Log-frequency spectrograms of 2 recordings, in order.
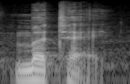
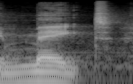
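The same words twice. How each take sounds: First: "mate" as muh-TAY, two syllables; correct Mate. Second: "mate" like roommate, one syllable MAYT; mate as English word. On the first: Correcting the one-syllable habit, muh-TAY. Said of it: "but it's actually mate". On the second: The old mistake with the word, MAYT. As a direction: say "mate" like checkmate. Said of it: "not to see that word and say". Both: Shown as a demonstration.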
